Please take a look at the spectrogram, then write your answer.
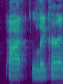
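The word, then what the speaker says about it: pot likker: It is spelled like pot, P O T, and then liquor, L I K K E R, but it is pronounced okay. like pot, pot liquor, like liquor from a pot.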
